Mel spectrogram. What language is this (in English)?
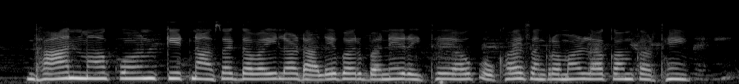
Chhattisgarhi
